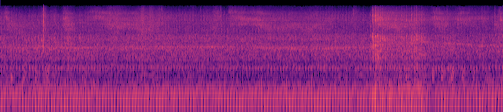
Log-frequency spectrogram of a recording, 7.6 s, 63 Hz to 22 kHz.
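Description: Off-road 4x4's engine running steadily at low revs as the vehicle crawls over rough ground, with a brief louder surge about three-quarters of the way through.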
